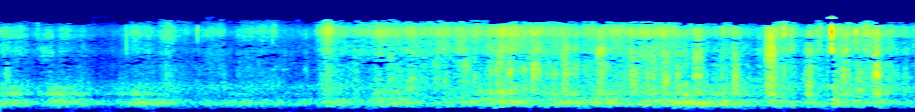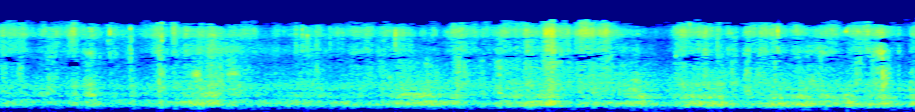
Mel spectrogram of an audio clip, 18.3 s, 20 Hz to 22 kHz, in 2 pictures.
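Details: A 10-month-old blue Staffordshire Bull Terrier playing with a 7-year-old child pants rapidly and breathily, with snuffles and soft scuffing sounds.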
